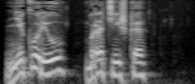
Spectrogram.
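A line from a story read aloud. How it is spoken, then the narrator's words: Loud, tense young man. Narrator (Russian): Молодой человек внутренне напрягся, громко ответил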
